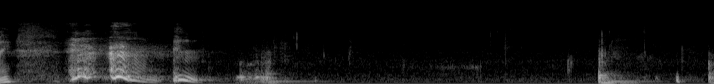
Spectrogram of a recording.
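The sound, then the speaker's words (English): Throat clearing and coughing from a person with a blocked throat: several rough, loud bursts in the first three seconds, a quiet stretch, then one more burst near the end. “I'm told when your throat is blocked, you ought not cough. But I can't.”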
